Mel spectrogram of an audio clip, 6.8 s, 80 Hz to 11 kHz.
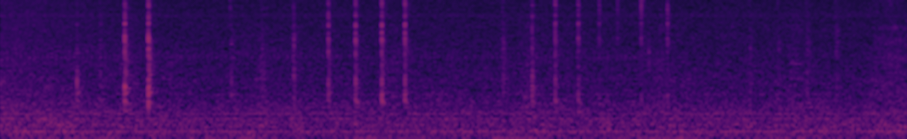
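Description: Faint, irregular small clicks and ticks, about a dozen, the two loudest about a second in, from shotshell reloading parts being handled while buffer is added over .32 caliber buckshot pellets in the hull.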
